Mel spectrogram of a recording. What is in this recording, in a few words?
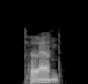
"tanned", English; adjectives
